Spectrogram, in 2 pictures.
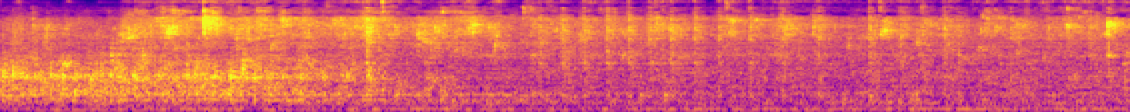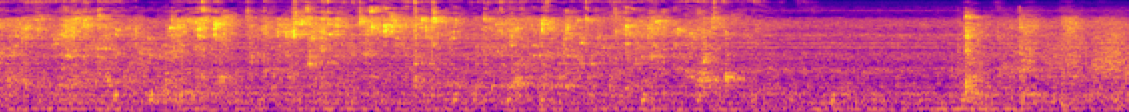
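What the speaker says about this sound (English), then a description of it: "this is the second addition of water that I'm putting in them." Water pours from a tap into a bowl of soaking butter beans, a steady rushing splash heard up close but at low volume, with no talking.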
